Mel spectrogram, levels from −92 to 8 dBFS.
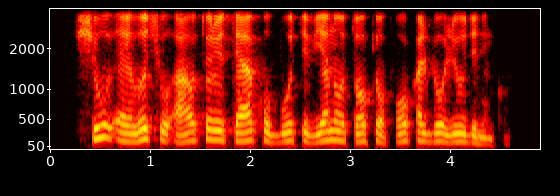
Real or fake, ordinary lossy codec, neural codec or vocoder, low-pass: real; Opus, 24 kbps; none; 3.6 kHz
